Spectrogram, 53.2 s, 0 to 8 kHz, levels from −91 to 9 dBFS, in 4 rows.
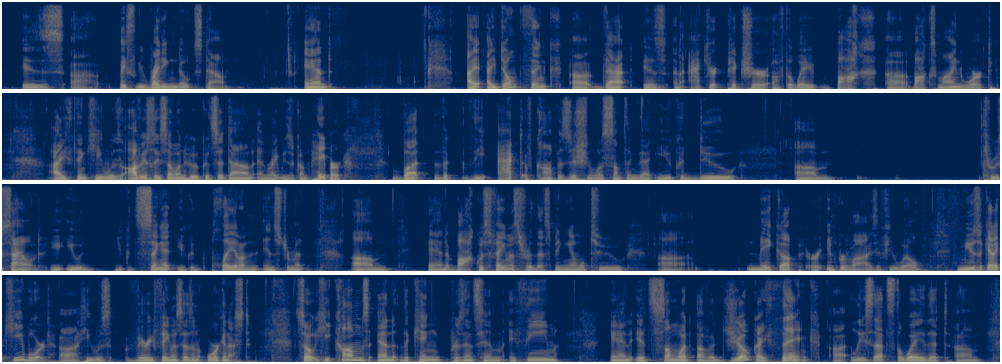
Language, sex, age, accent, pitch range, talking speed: English, male, 50-69, American, 90-115 Hz, 140 wpm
